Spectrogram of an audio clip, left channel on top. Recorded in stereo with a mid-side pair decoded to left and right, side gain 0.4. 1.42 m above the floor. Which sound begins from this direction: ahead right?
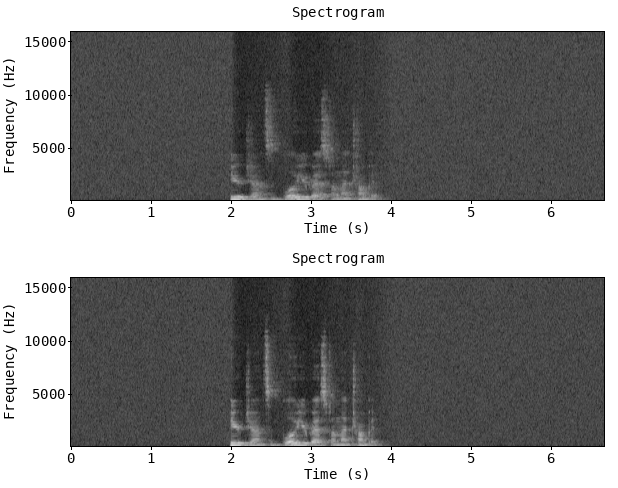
A woman speaking, at 2.0 s.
